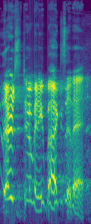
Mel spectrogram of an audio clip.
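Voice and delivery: high, loud, slow mock wail; a child's hammed-up crying complaint; imitating a crying child. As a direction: play the sobbing seven-year-old. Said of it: "my seven-year-old is crying".

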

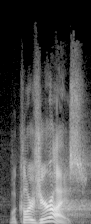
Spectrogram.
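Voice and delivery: ordinary talk, nothing marked

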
